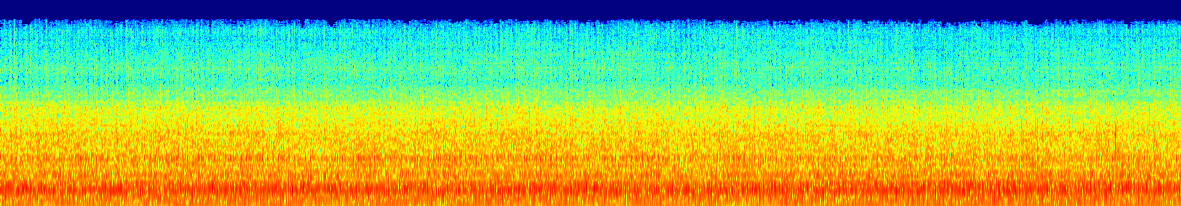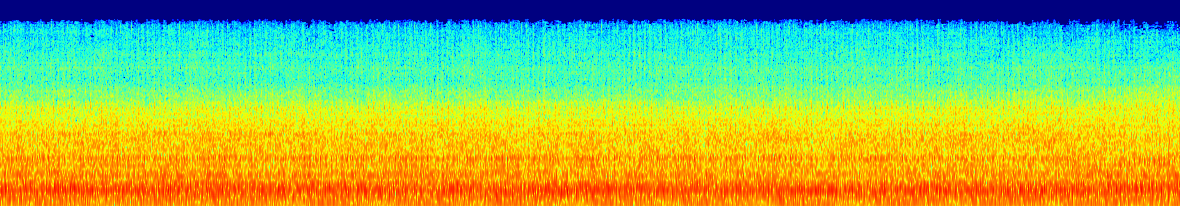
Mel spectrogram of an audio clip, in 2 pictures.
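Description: Rice-husk bran grinding machine running steadily under load, grinding husks into fine bran: an even, unbroken machine hum with grinding noise over it.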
